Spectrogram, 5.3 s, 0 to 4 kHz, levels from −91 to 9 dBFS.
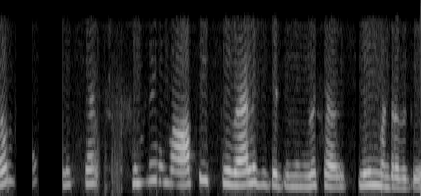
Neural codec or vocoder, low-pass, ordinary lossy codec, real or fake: autoencoder, 48 kHz, 128 numbers a frame, DAC-VAE, trained on Japanese speech; 3.6 kHz; none; fake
